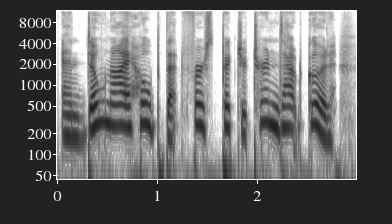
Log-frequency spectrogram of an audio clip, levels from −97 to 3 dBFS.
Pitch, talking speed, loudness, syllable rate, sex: 235 Hz, 200 wpm, -18 LUFS, 4.4 syllables/s, female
